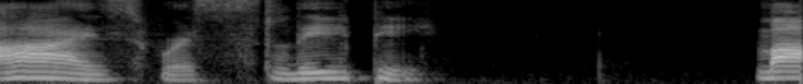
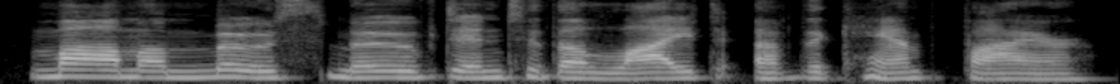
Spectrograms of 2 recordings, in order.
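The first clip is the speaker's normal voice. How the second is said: usual speaking voice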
